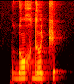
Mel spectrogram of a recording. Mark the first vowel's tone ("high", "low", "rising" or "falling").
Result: high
